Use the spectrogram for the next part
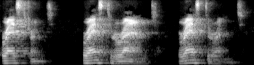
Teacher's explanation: le seul piège à la limite qu'on va vraiment avoir, c'est l'accentuation qui se fait sur la première syllabe.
